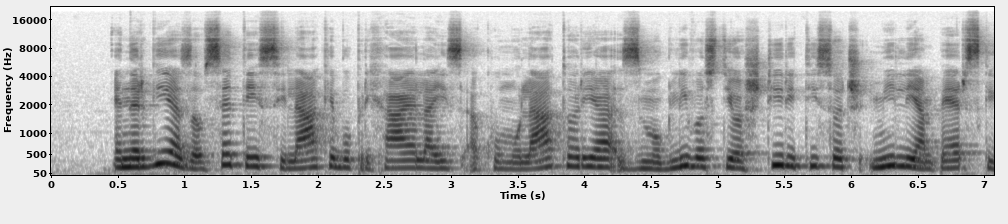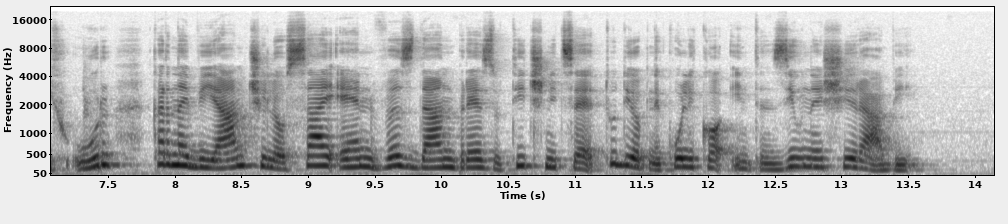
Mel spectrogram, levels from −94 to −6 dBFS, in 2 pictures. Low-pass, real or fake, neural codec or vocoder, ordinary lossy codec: 19.8 kHz; real; none; none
